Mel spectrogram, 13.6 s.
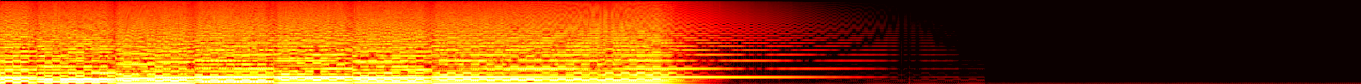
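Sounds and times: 
national anthem as chiptune on MOS6581R4 SID chip: 0.0 - 9.5.

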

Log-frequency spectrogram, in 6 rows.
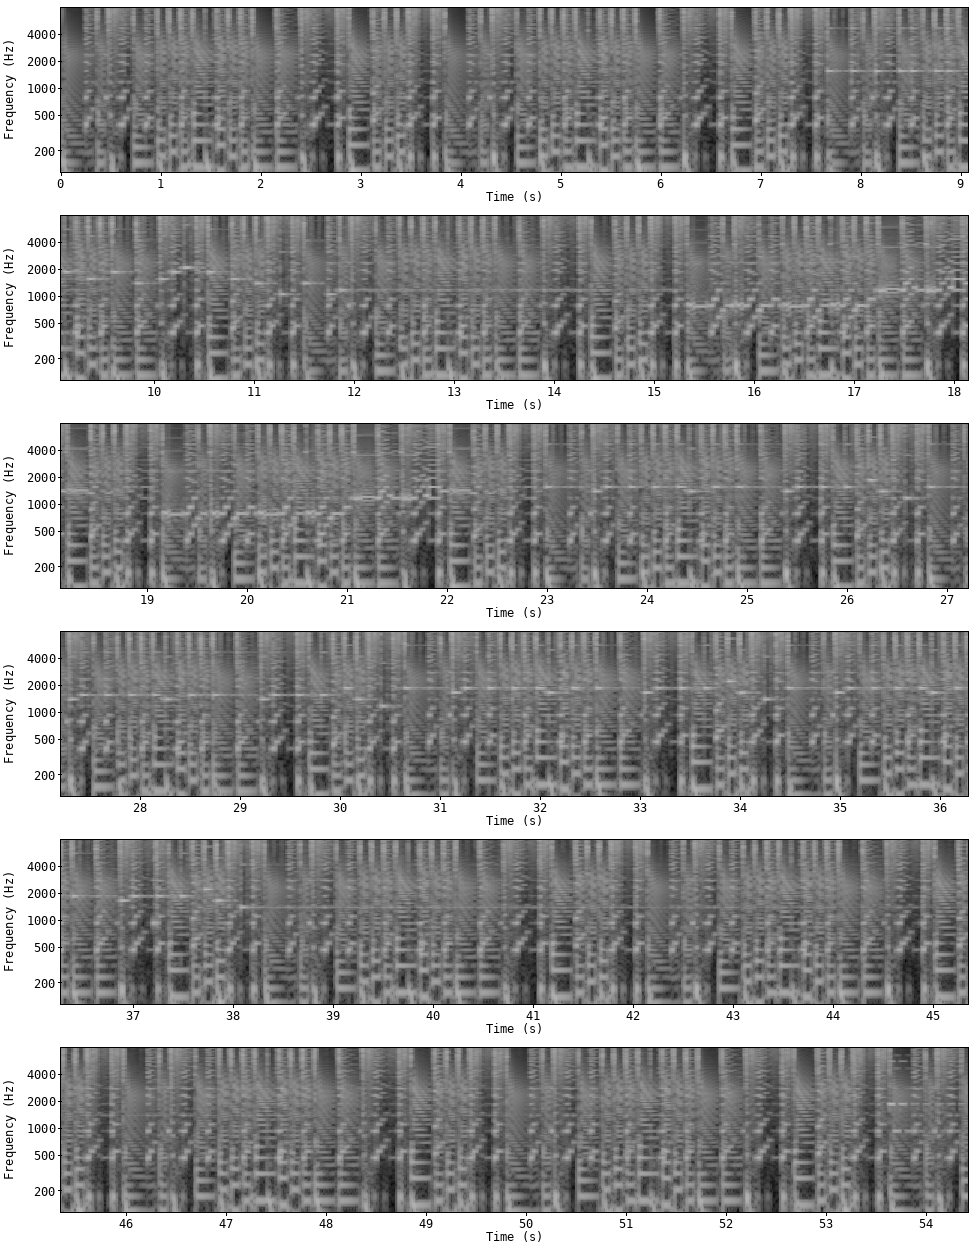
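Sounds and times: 
techno music mix: 0.2 - 54.4.

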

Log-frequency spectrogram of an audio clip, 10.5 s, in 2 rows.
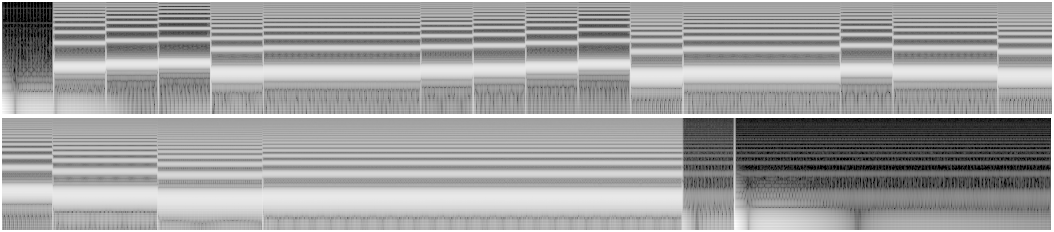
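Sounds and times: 
SID MOS6581R4 chiptune music: 0.2 - 8.7.

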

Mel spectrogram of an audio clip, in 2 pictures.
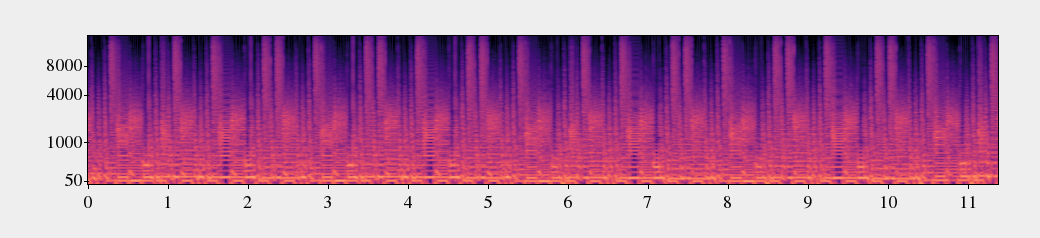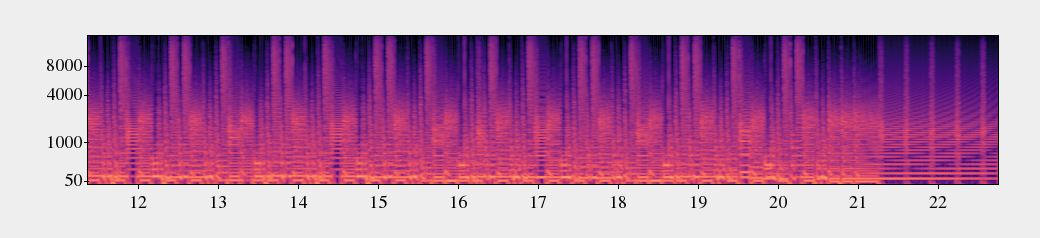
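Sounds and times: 
heavy phaser synth on a SID 8580 chip: 0.0 - 22.7.

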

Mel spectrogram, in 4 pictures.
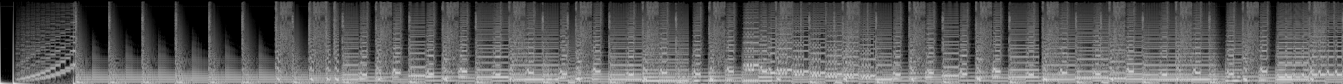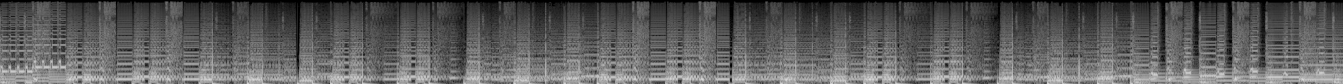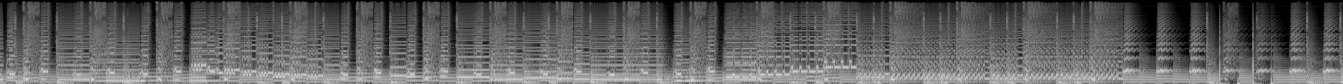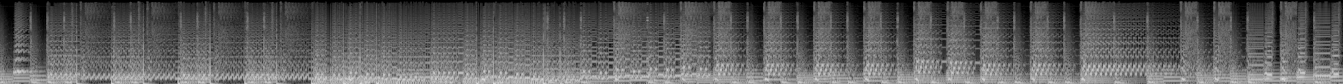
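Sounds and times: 
battle music on MOS6581R4 SID chip: 0.0 - 53.7.

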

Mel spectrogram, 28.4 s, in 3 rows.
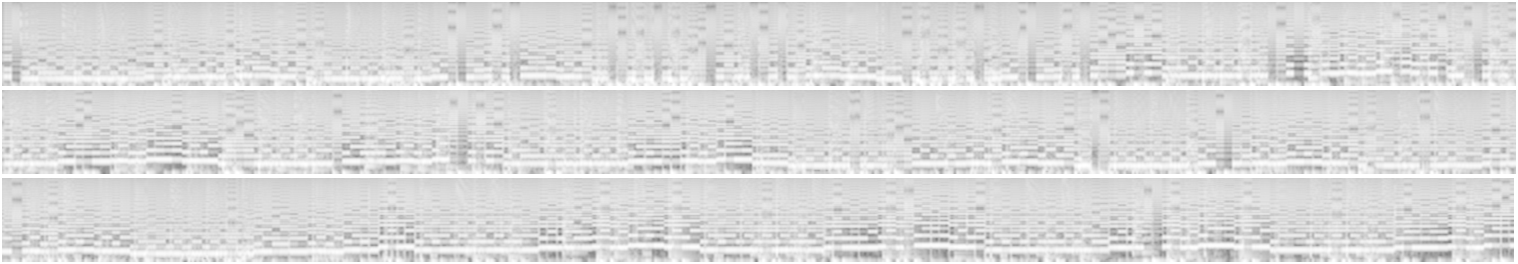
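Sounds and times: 
generated chiptune music on SID MOS6581R2 chip: 0.0 - 28.3.

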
